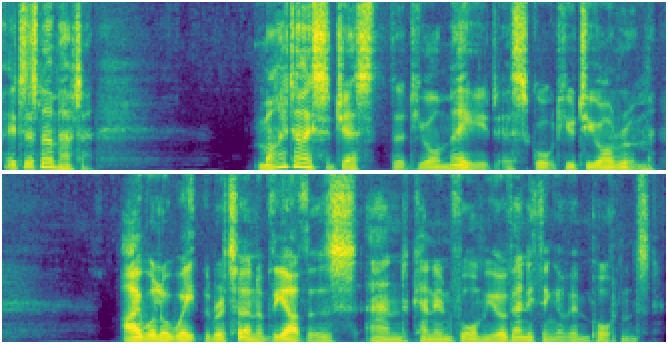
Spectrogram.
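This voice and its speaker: A man voicing a calm, courteous gentleman investigator in an audiobook mystery. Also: lowish voice, no echo, clean studio sound. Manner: measured, courteous.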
